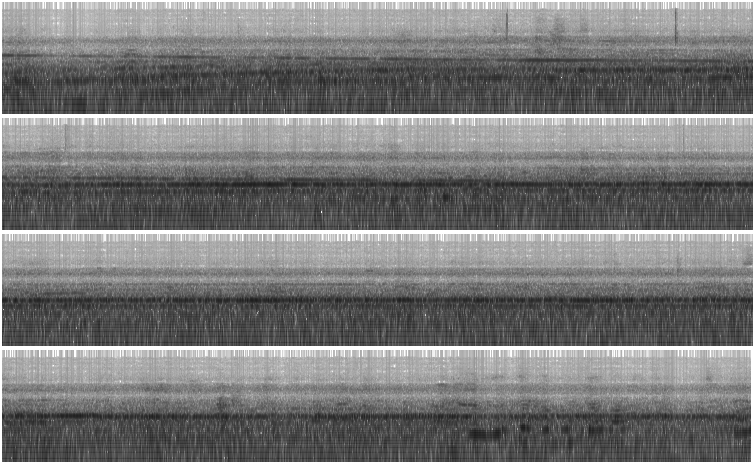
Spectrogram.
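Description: Inside a CSR-built electric multiple unit under way: the traction motor whine rises in pitch over the first few seconds as the train gathers speed, then holds a steady tone over the constant rumble of the wheels on the track. A second, higher whine slides slowly down in pitch at the same time.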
